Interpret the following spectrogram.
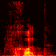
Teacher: So the v at the beginning is not really very strongly voiced. It's just basically like f.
